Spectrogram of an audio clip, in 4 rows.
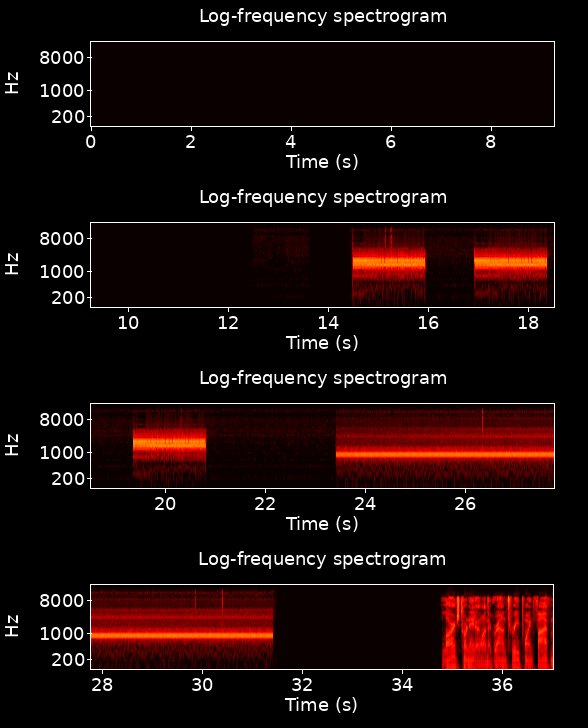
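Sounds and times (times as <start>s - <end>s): buzzing data bursts: 14.5s - 26.1s.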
